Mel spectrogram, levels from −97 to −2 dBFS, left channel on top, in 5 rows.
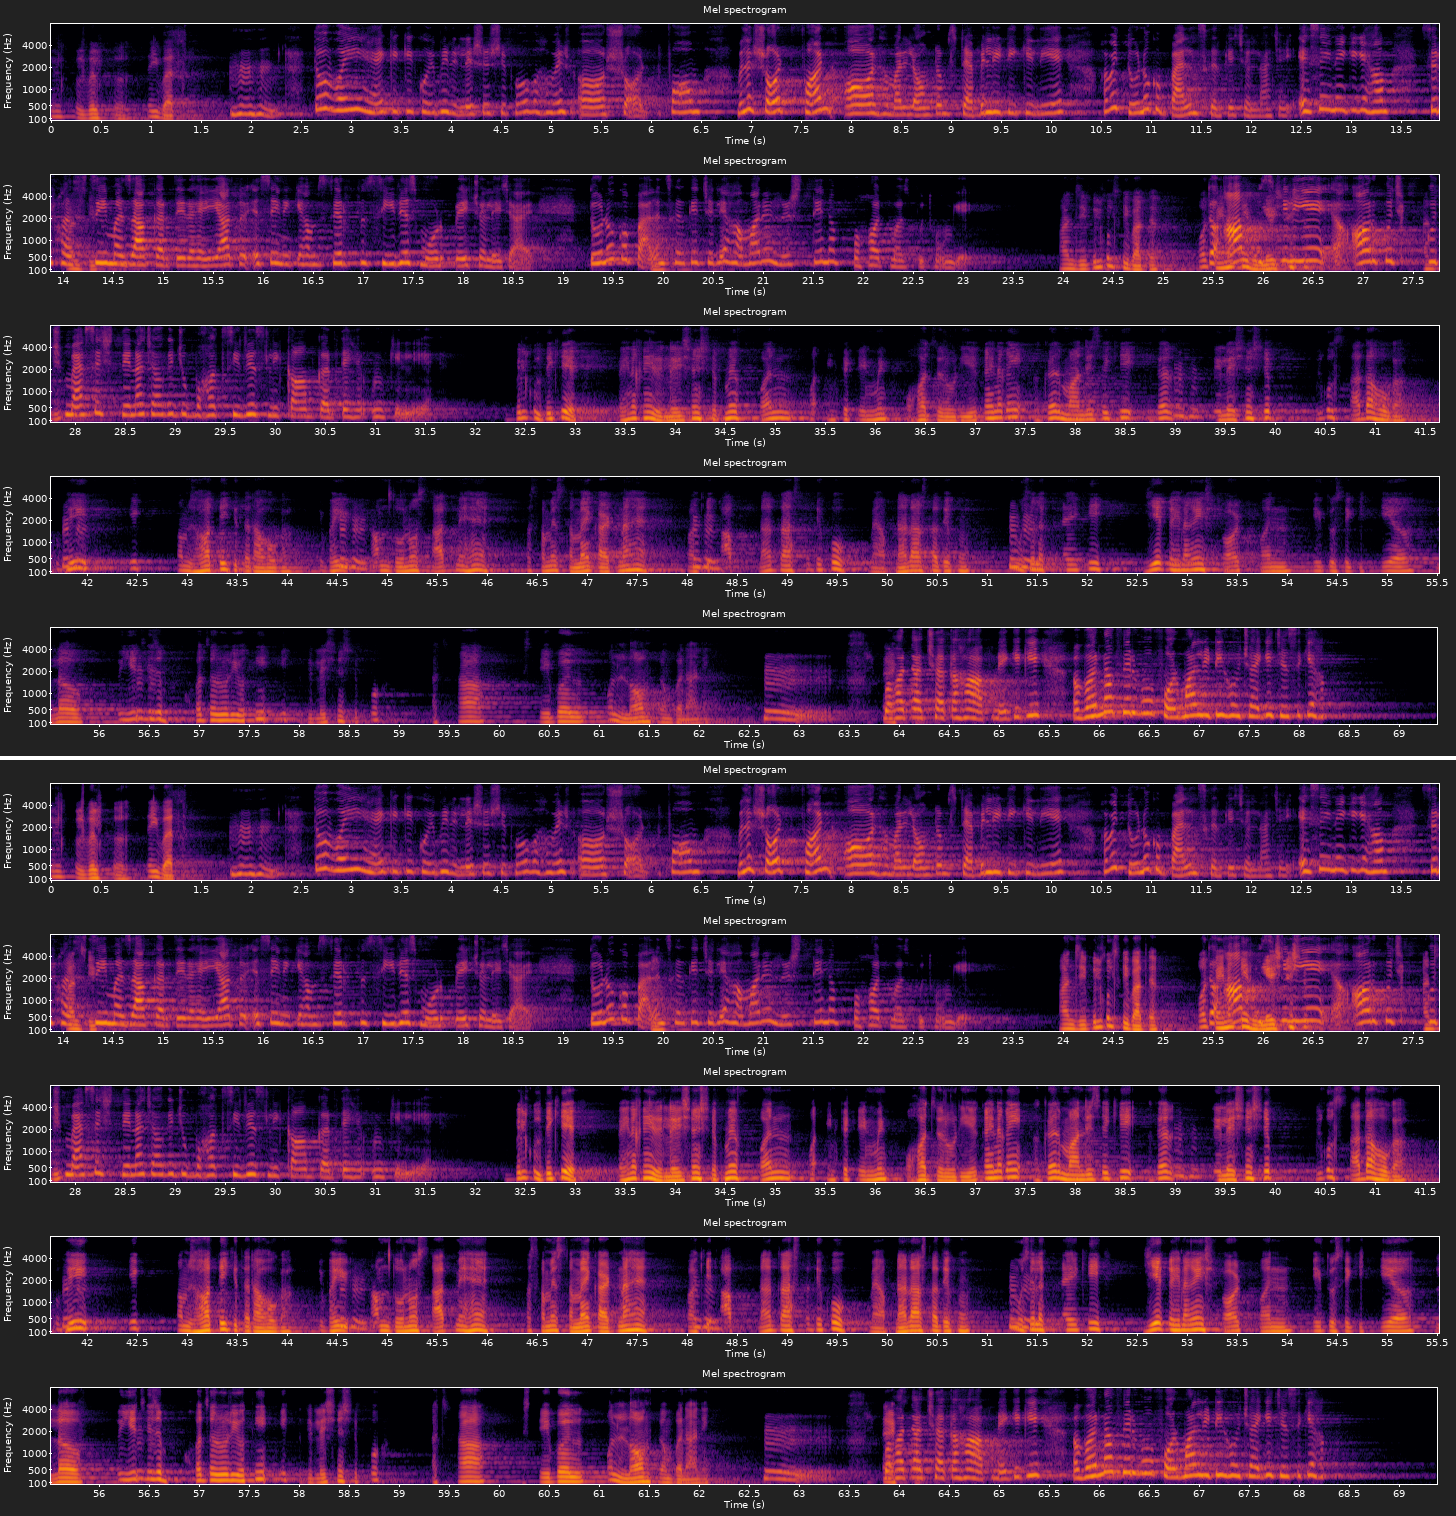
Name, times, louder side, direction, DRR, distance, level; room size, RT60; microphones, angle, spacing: voice 1, 0.0-1.2 14.0-14.2 19.9-20.0 24.0-25.0 25.4-26.4 27.6-27.9 32.4-33.0 33.4-35.2 35.5-39.0 39.4-40.0 40.4-41.3 41.8-42.0 42.4-42.5 42.9-44.1 44.3-46.0 46.5-47.6 48.0-48.5 48.7-50.8 51.2-52.2 52.6-54.7 54.9-55.9 56.2-56.7 57.0-57.7 58.1-58.8 59.6-59.9 60.4-62.1 63.8-64.0, right 5 dB, 85° right, 18 dB, 0.4 m, -32 dB
voice 2, 1.8-22.5 22.7-23.1 25.5-31.6 39.0-39.3 41.8-42.1 44.5-44.8 48.1-48.4 51.2-51.6 56.4-56.6 62.7-68.3, equal, 5° left, 10 dB, 0.4 m, -35 dB
22.0 x 20.0 x 6.5 m, 2.2 s
head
